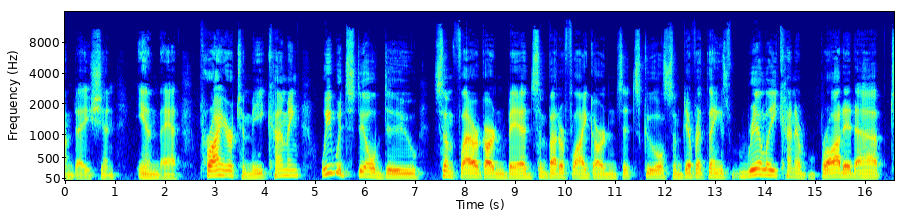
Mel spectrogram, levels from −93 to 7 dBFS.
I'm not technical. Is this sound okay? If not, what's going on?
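No. The whole clip, from start to finish, has a wrong sample rate fault. It was recorded at 48,000 samples per second but played back at 32,000, so everything runs at about two-thirds speed, and the speech sounds slow, heavy and deep, about seven semitones lower. What gives it away is that speed and pitch dropped together. A simple slow-down would keep the pitch, and a pitch change would keep the pace.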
